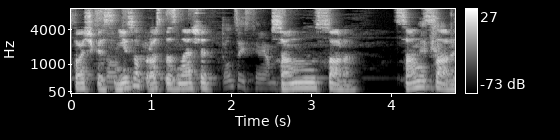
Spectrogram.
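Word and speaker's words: saṃsāra: Поэтому М с точкой снизу просто значит сансара. Сансара. Не говорите самсара. Это произошло, не знаю. Британцы сделали эту ошибку. И это прижилось. Все начали говорить самсара. Самсара. Звучит как имя какого-то парня, правда?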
